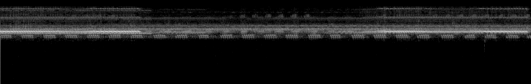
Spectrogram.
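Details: Bell crickets chorusing in grassland in Japan: a loud bright ringing trill at the start, a softer stretch of rapid regular pulses, then another sustained ringing bout near the end.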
